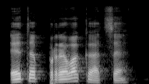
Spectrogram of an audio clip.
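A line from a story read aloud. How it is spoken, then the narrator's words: Dry, firm reply, official. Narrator (Russian): сухо и твердо ответил комиссар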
